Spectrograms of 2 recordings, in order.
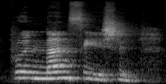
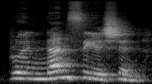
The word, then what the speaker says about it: pronunciation: जब हम वर्ड को कहते हैं प्रोनाउंस करो, तब हम बोलेंगे प्रोनाउंस, प्रोनाउंस with the ओ। बट जब पूरा वर्ड कहते हैं कि तुम अपने उच्चारण पर काम करो, तो क्या बोलेंगे? Work on your प्रोनाउंसिएशन, नॉट प्रोनाउंसिएशन बट प्रोनाउंसिएशन।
